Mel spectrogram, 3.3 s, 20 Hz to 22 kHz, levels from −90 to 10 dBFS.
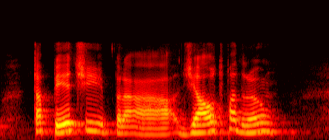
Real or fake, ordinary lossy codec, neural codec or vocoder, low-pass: real; none; none; 7.2 kHz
